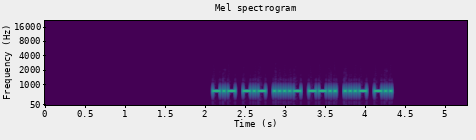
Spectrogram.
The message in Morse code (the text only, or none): KK4ZVD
